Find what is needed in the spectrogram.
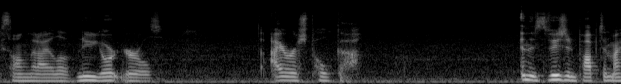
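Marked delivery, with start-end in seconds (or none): none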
